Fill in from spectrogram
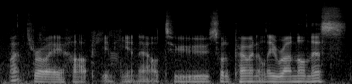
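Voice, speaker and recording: A man's voice: mid-range voice, flat delivery, a little fast, vocal fry, background noise. A man streaming a strategy game, talking casually to himself, correcting himself and musing over choices. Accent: Australian. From Australia. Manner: thinking aloud, self-correcting. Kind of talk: casual gameplay commentary. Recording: music playing under voice.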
